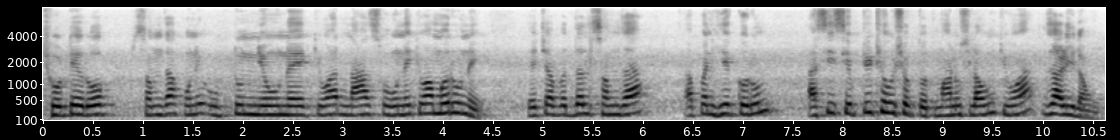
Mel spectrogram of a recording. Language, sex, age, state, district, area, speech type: Marathi, male, 30-45, Maharashtra, Nanded, urban, spontaneous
